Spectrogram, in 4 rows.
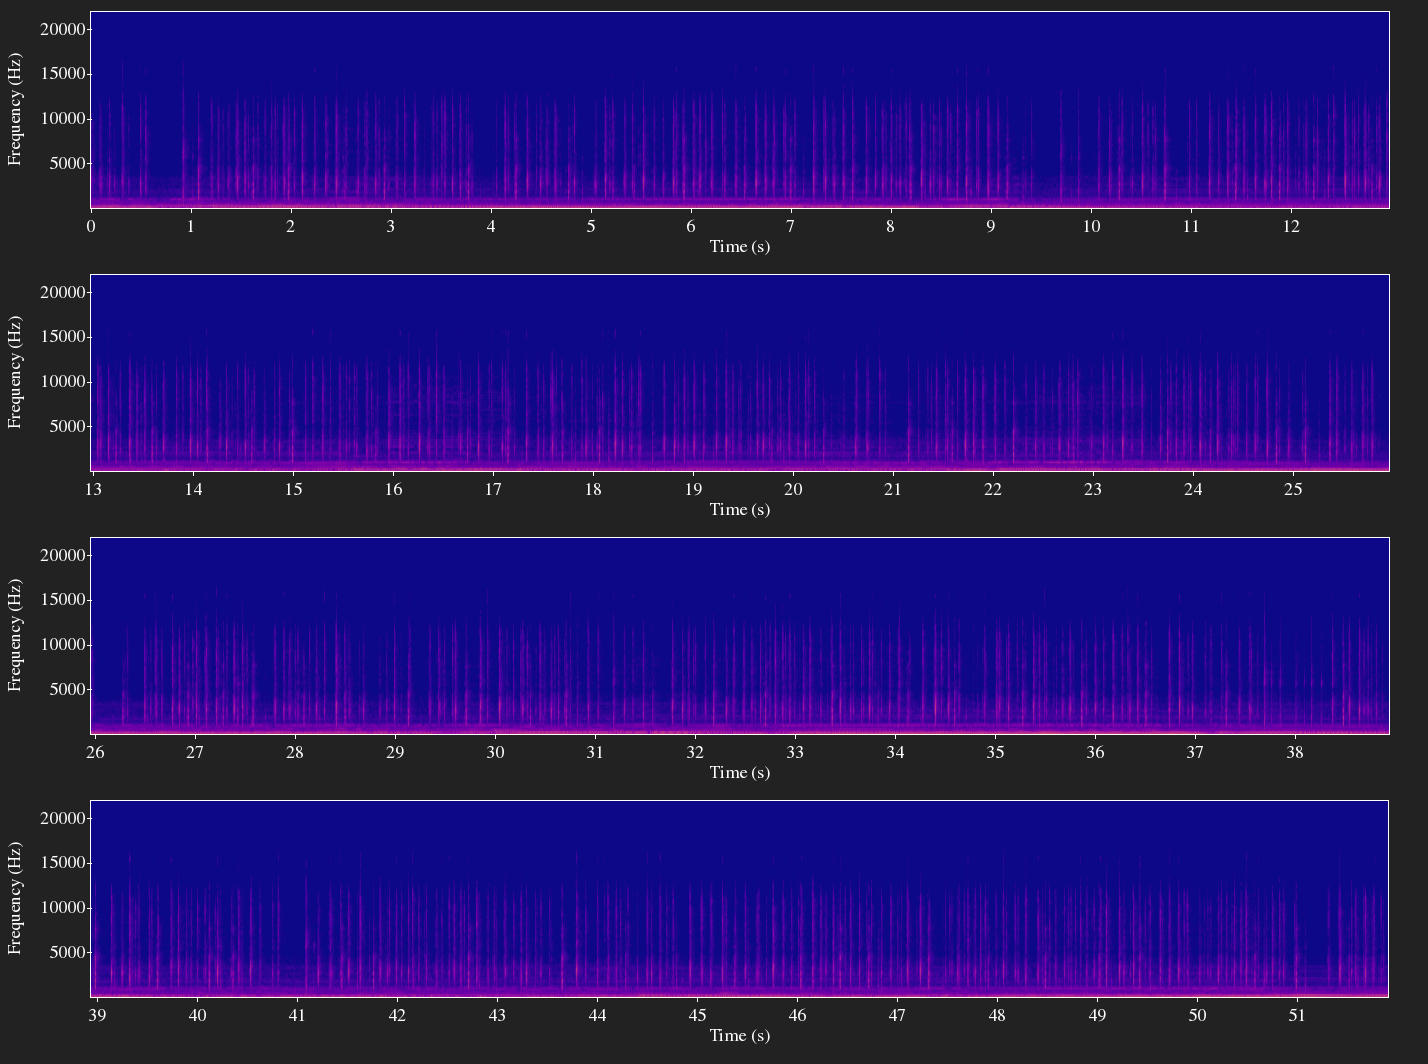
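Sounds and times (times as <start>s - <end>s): background music with low notes: 0.0s - 51.9s
mechanical keyboard typing: 0.0s - 51.9s.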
